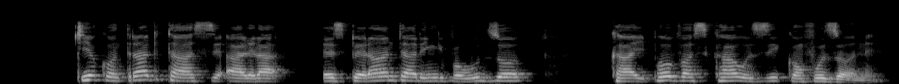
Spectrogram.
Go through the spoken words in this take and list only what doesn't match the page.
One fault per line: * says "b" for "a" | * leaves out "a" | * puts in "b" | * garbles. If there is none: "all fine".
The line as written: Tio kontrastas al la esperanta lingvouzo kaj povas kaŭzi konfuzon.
all fine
